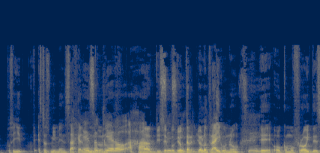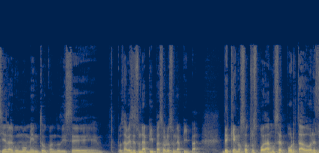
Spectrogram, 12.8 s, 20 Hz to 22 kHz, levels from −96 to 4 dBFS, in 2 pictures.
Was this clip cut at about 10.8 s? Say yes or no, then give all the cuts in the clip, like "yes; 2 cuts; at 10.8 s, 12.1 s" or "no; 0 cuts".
yes; 1 cut; at 10.8 s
